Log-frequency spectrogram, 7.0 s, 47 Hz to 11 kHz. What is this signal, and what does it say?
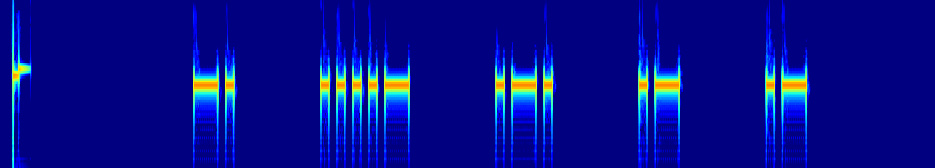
Morse code, heard as a keyed tone, about 20 wpm, spaced as for 10 wpm, 700 Hz. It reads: N4RAA
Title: 095 Lesson 16g - Letter c - Call Signs 20wpm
